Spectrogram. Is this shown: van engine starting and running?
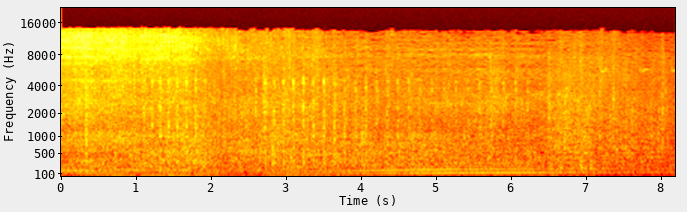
yes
